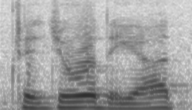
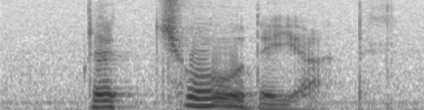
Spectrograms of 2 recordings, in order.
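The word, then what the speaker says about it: प्रचोदयात्: பலரும் இதை பிரஜோதயாத் பிரஜோதயாத் சொல்லி சொல்லியே பழகி விட்டாங்க. பிரச்சோதயாத், சரியா? இங்கே ஜோதான் இருக்கணும், ஜோ இல்லை. அதே மாதிரி பிரச்சோதயாத்து அப்படின்னு முடிக்கணும்.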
